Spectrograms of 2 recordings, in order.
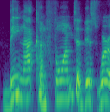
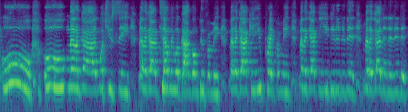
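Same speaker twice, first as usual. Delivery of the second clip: mocking needy churchgoer; 6 semitones higher than usual. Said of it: "run after him and say".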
